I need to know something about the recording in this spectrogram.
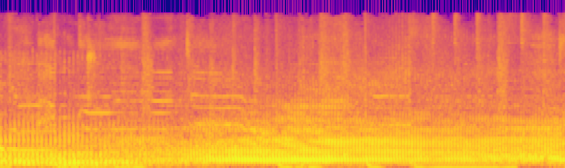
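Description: A motorcycle engine running, growing louder about a second and a half in, under background music.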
